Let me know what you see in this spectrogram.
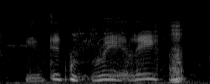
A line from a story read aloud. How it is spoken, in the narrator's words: whispered Piglet to Pooh, so as to comfort him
